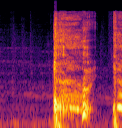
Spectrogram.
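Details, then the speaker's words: Two loud, abrupt dry coughs from an adult man with a nasty cough lasting two to three weeks since having the flu, while gaming. "it feels like you have no control over when you cough and and you know how much it affects you at all"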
